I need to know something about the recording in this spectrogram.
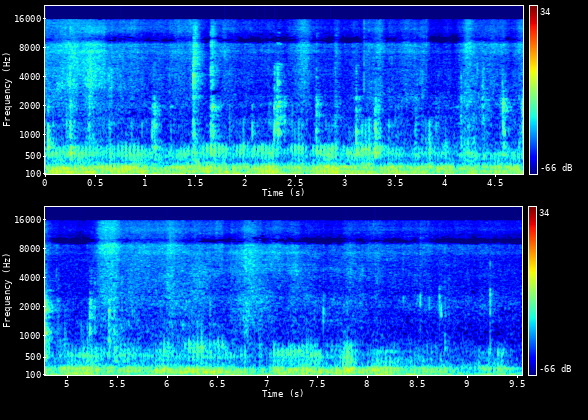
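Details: Maine Coon mother Freya with her kittens on their last day together before they leave for new homes; a steady, low rumbling purr pulses throughout, with faint clicks and rustling above it.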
